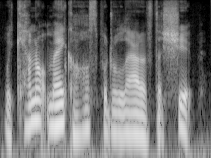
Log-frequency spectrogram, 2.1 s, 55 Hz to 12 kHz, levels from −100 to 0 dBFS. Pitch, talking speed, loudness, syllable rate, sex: 145 Hz, 255 wpm, -18 LUFS, 6.5 syllables/s, female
